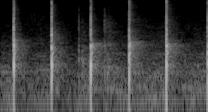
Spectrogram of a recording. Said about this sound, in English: A resounding clatter of applause.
